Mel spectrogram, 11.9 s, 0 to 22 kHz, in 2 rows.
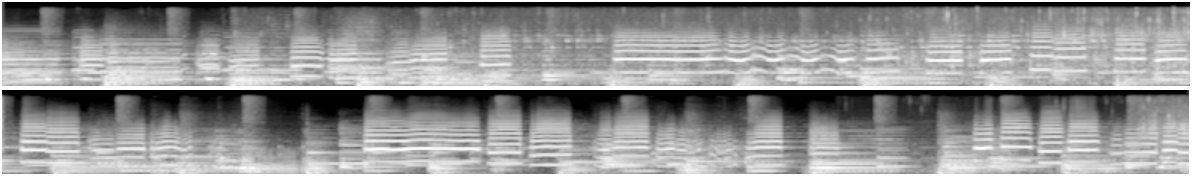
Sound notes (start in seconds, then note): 1.1 sizzling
